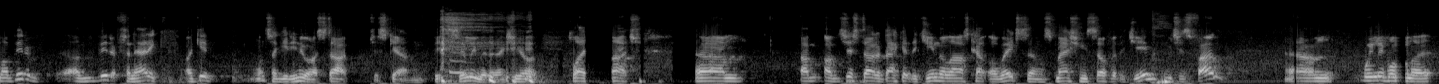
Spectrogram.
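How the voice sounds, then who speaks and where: A man's voice: on the high side, vocal fry, darkish tone, a little hiss or hum, rough recording. A middle-aged Australian man, a retired jockey, chatting in an interview with lots of fillers and restarts. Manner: rambling, self-correcting, many fillers. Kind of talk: casual interview.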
